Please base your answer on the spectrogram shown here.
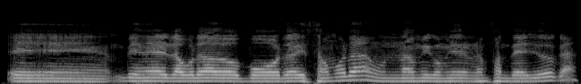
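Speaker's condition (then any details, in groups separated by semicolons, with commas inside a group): ALS; facial and mouth muscles affected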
